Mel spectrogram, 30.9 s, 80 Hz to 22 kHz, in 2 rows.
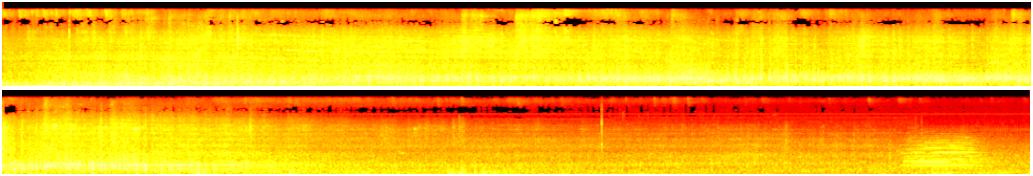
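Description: A passenger train passing close by, led by a GE C40-9W diesel-electric locomotive: the heavy running of the locomotive, then a steady rumble and clatter of wheels on the rails as the cars roll past. The sound fades from about 18 seconds in as the train moves away. Just before the end a short horn note sounds.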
